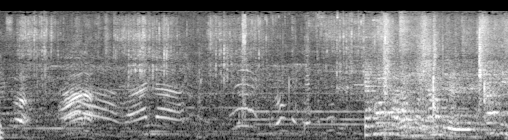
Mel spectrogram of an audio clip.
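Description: Foot-operated water pump being worked by treading, with a squeak that rises and falls on each stroke, about once a second.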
